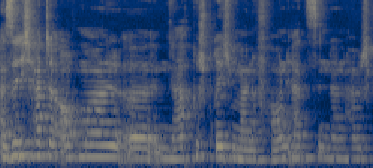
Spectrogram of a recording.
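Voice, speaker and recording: A woman at medium pitch talks at a moderate pace with monotone, flat intonation. Noticeable background noise and audible room echo surround her voice. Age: 30s. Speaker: grief and burnout coach. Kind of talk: casual chat. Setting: host's practice.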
